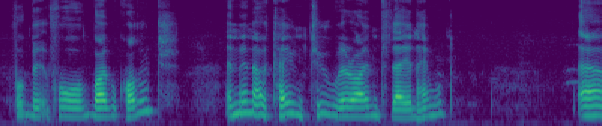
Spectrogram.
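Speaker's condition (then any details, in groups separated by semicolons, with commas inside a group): Cerebral palsy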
